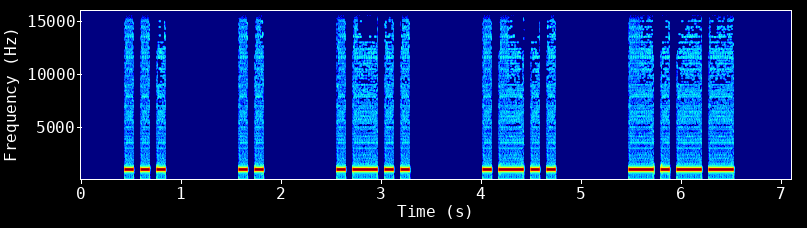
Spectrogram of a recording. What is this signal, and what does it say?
Morse code, heard as a keyed tone, about 15 wpm, spaced as for 8 wpm, 1000 Hz. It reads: SILLY
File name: qotdfiles / 8wpm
